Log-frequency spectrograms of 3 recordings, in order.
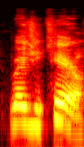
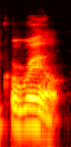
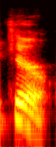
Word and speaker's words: Carroll: Yeah, I don't think the bodyguard's name is Williams, and he needs to say Reggie Carroll. Stop calling him Reggie Carrell.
